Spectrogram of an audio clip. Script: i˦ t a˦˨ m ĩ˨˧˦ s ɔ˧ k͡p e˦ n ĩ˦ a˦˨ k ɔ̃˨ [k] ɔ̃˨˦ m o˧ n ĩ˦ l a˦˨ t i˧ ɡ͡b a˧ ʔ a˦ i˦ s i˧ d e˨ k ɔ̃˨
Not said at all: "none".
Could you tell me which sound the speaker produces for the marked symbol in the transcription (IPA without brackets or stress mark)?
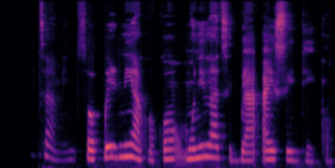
k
